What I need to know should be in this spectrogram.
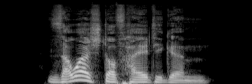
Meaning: strong dative masculine/neuter singular of sauerstoffhaltig
- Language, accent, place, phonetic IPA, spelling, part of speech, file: German, Germany, Berlin, [ˈzaʊ̯ɐʃtɔfˌhaltɪɡəm], sauerstoffhaltigem, adjective, De-sauerstoffhaltigem.ogg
